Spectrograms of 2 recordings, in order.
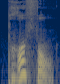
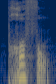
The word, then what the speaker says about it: profond: Profond. Final D not pronounced. O-N, on. Profond.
